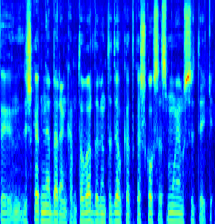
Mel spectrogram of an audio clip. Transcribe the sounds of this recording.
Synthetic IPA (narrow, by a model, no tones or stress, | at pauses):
t̪ɐɪɪʃkɐt̪nʲɛbʲɛɾʲɛŋkɐmt̪oːʋɐɾd̪ɐʋʲɪːnt̪oːdʲeːlˠkɐt̪kɐʃkoːksɐsmuːjɛmsʊt̪ʲɛɪkʲɛ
